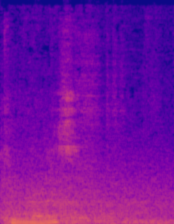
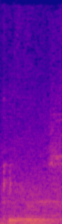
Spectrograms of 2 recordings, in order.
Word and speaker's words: Quinones: It is Quinones. You actually had it quite right. Yes, because who in Spanish is quien. It's pretty close in spelling to that, so Quinones.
